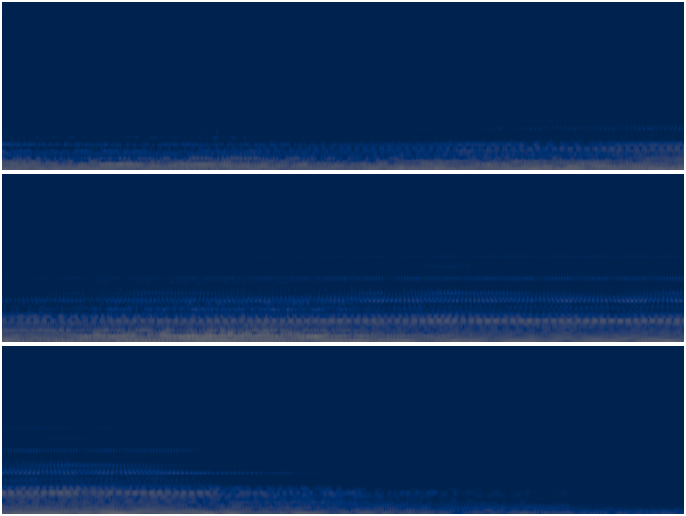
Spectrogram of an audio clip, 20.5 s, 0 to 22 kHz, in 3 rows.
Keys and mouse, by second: 0.3 typing, 2.5 typing, 5.1-7.0 drag, 6.7-8.0 typing, 9.7 space, 10.5 click, 11.0 typing, 13.5 typing, 15.5 ctrl+s, 17.5 click.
